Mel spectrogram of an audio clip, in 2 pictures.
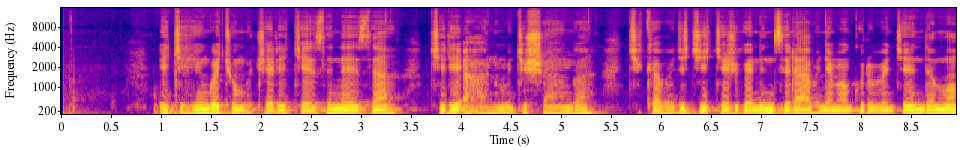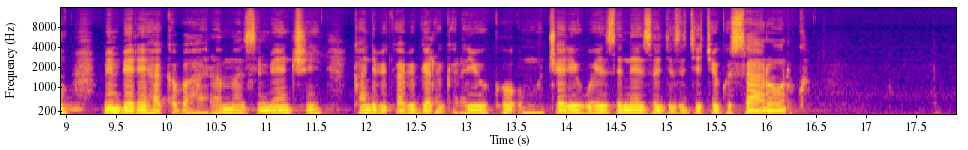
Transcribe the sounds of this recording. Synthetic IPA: iɟiɦiːŋɡwacumut͡ʃeɾice̞ːzene̞ːza | ciɾiʔaɦaːn̥humuɟiʃaːŋɡa | ci̥kʰaβaɟiciciʒɡwe̞ninziɾaːβaɲamaɡuɾuβaɟe̞ːndamonimbe̞ɾe̞ɦakaβaɦaɾaːmaːzime̞ːnt͡ʃikaːndiβikaβaβiɡaɾaɡaɾajuːko̞ʔumut͡ʃeɾiwe̞ːze̞ne̞ːzaɟeziɟiecoɡusaɾuːɾɡwḁ

